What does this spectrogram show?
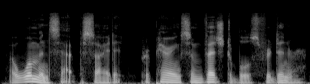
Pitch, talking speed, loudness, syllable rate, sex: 90 Hz, 195 wpm, -22 LUFS, 6.5 syllables/s, male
